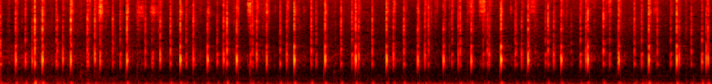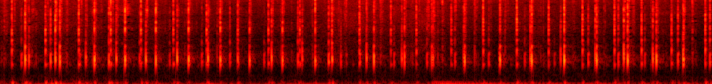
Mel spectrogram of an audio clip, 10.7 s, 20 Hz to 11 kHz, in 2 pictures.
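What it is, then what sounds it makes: Paper cup tapped. A paper cup is tapped in a rapid, steady stream of hollow, clip-clop-like taps. Each short, dry tap carries a mid-pitched tone around 950 Hz over a soft low thump, and the taps keep going without pause to the end.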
